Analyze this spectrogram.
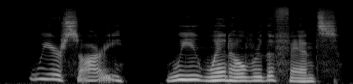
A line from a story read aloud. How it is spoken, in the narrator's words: finally, muttered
